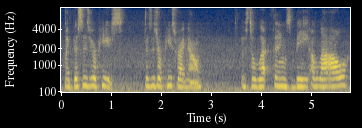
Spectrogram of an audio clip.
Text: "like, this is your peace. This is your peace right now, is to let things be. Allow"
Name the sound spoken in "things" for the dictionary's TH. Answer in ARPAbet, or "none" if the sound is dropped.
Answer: TH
